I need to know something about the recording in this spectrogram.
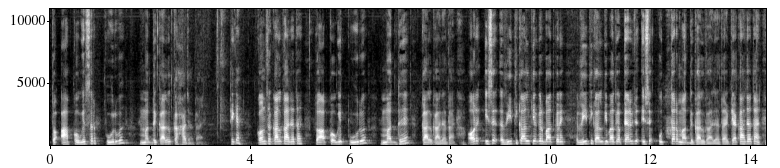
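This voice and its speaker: This male teacher is animated, his pitch rising and falling as he talks at an ordinary pace through an exam-prep grammar lesson. He calls his students dear children and restates each point as a question to them.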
